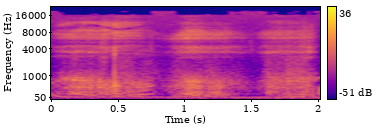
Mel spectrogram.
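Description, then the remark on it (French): A person imitates a cat's purr with a low, rattling throaty rumble in two or three drawn-out pulses, with no words spoken. “Ah, j'essaie de ronronner, j'y arrive pas trop.”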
